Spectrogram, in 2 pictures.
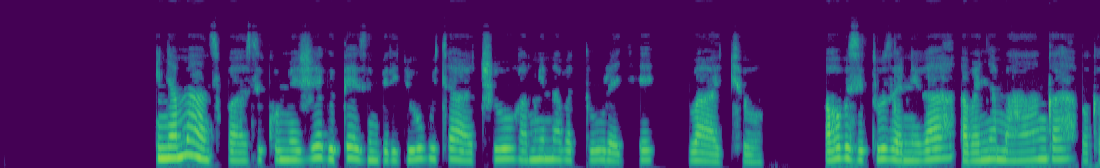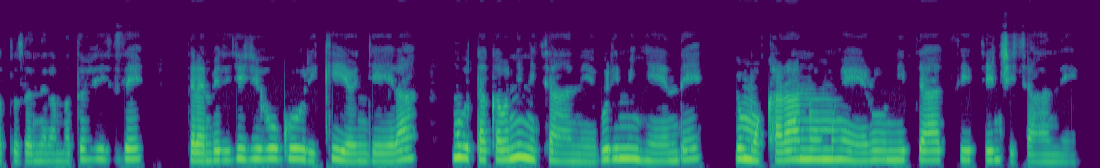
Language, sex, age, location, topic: Kinyarwanda, female, 18-24, Huye, agriculture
